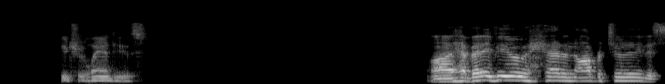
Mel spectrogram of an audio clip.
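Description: A man speaks calmly over an online call, pausing in between.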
